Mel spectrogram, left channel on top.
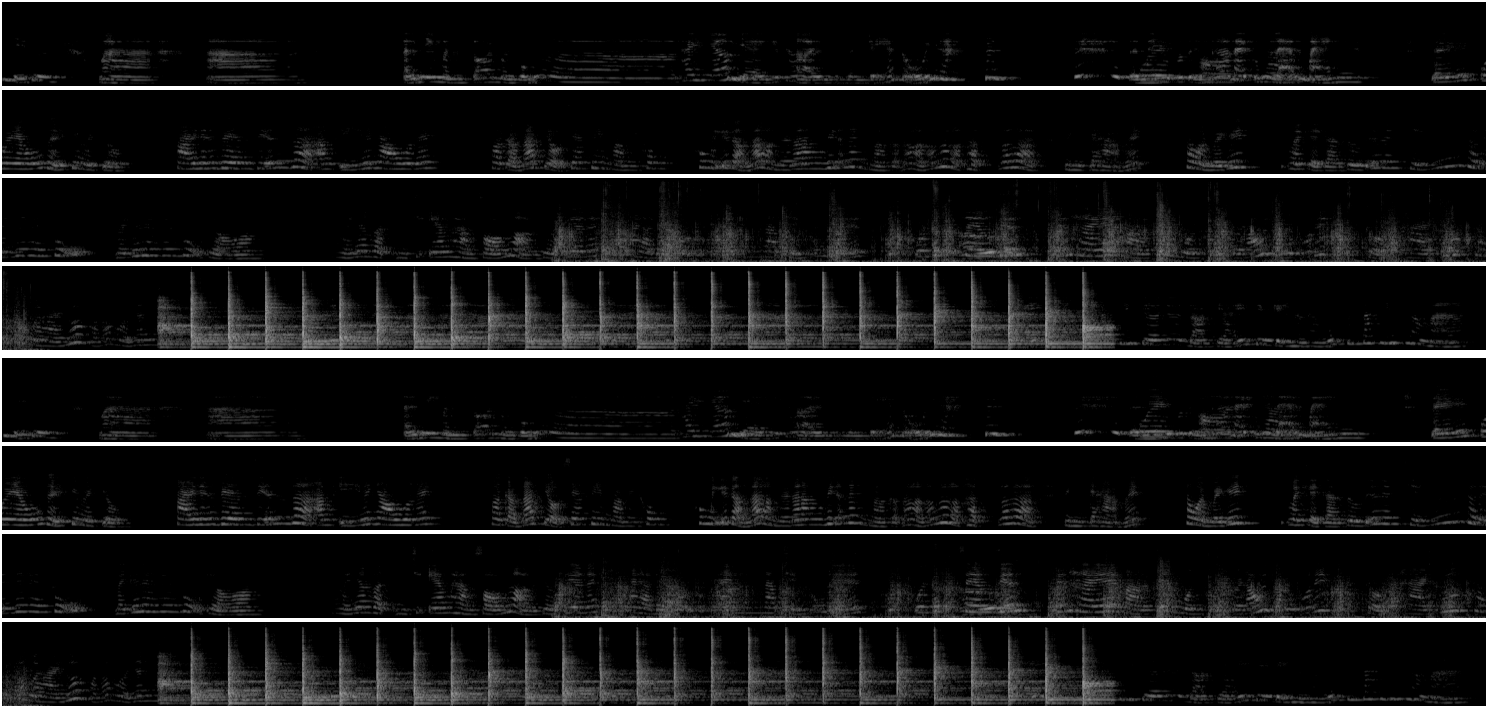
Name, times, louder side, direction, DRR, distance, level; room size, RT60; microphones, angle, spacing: voice 1, 0.0-3.0 4.0-10.0 10.7-13.6 39.2-40.0 47.1-51.4 51.7-51.8 52.1-53.5 54.0-59.1, left 3 dB, 80° left, 0 dB, 4.1 m, -51 dB
voice 2, 11.4-11.7 12.0-13.0 14.0-16.1 16.6-19.2 19.7-21.5 21.8-26.2 26.7-32.3 33.0-38.3 38.8-39.9 40.2-46.5, right 2 dB, 65° right, 4 dB, 2.6 m, -51 dB
Walk footsteps, 35.2-44.9, left 2 dB, 30° left, 1.6 m, -49 dB
sound 1, 46.1-55.6, left 3 dB, 10° left, 0.4 m, -34 dB
14.5 x 8.2 x 3.1 m, 0.35 s
head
